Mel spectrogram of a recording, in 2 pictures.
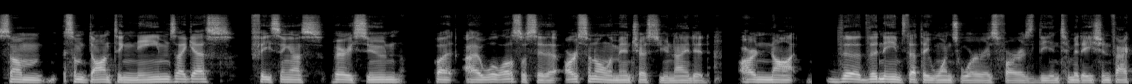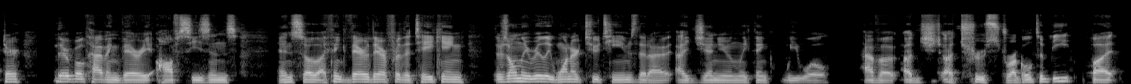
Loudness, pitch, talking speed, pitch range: -20 LUFS, 110 Hz, 195 wpm, 100-115 Hz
